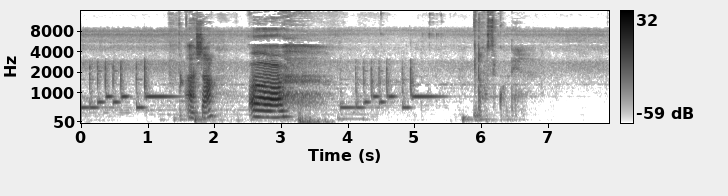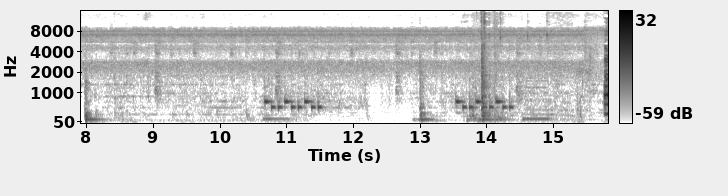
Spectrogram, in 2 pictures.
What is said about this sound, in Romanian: nu știu ce a sunat, doamne iartă mă sună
